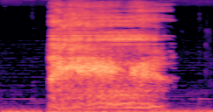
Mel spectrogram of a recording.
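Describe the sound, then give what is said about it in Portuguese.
A single loud, rasping snore-like breath from a sleeping man, heard through a wall, lasts just over a second, harsh and noisy with a groaning, throaty texture, heard alone with no talking. “Cada respiração dele eu, eu levo um susto aqui.”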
